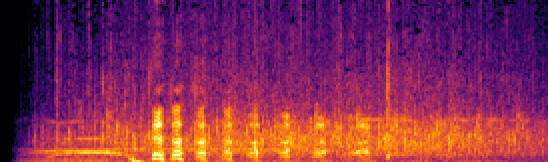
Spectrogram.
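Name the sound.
clapping applause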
